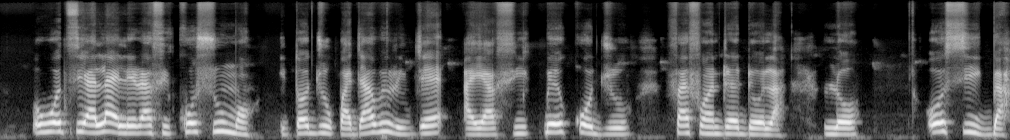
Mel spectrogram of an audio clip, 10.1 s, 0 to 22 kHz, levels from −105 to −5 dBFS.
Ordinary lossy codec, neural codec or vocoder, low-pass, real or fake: none; autoencoder, 48 kHz, 128 numbers a frame, DAC-VAE, trained on Japanese speech; none; fake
